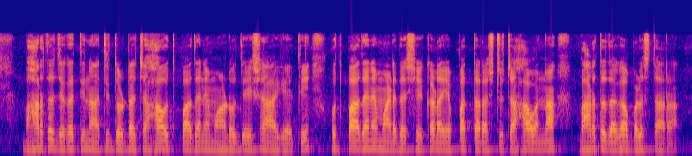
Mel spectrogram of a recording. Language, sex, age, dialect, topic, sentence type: Kannada, male, 18-24, Dharwad Kannada, agriculture, statement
